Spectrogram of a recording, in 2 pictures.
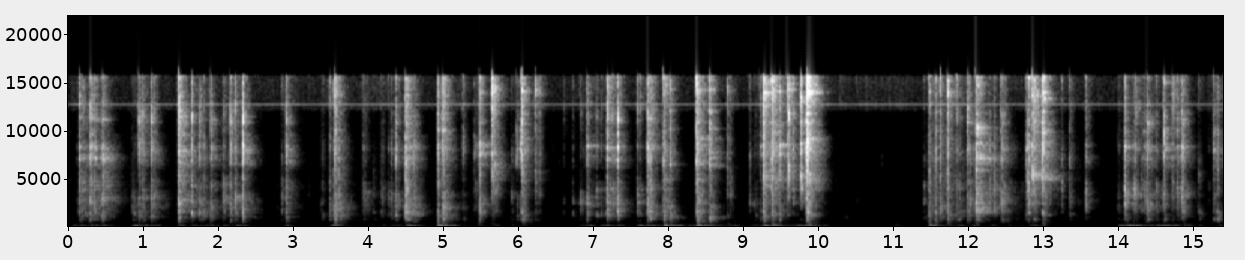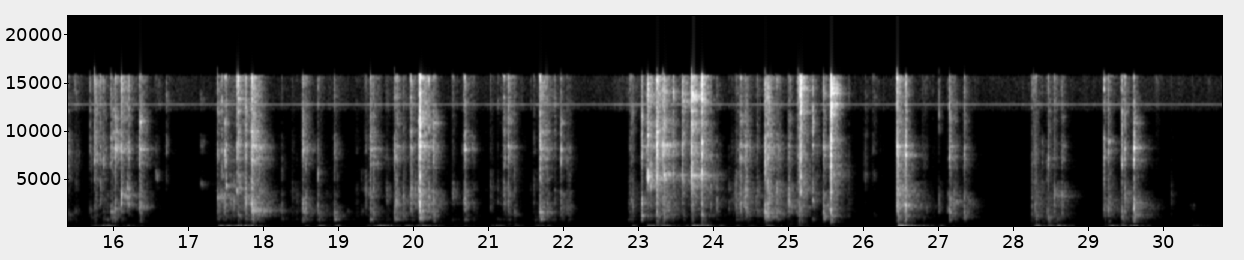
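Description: Typing on a computer keyboard: fast runs of keystrokes broken by short pauses.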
